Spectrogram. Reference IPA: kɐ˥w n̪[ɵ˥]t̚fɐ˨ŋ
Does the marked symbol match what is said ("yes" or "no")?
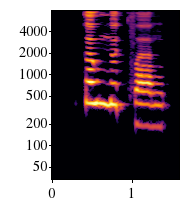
yes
